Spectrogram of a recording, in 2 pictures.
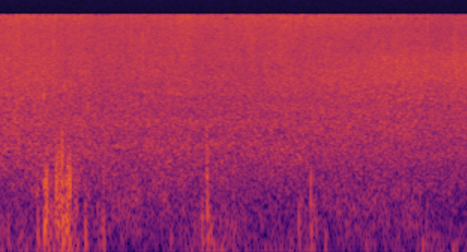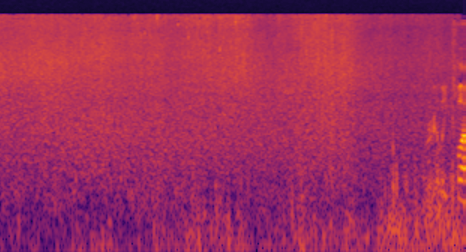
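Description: Wind on a Florida beach in North Naples buffets the microphone in a constant, loud rumbling roar, with gusts swelling and fading over distant surf and no one speaking.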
